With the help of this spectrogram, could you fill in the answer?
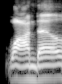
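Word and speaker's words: Wan'Dale: mispronounce uh wandel Robinson it actually is wandel like with the w so Brad can pronounce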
